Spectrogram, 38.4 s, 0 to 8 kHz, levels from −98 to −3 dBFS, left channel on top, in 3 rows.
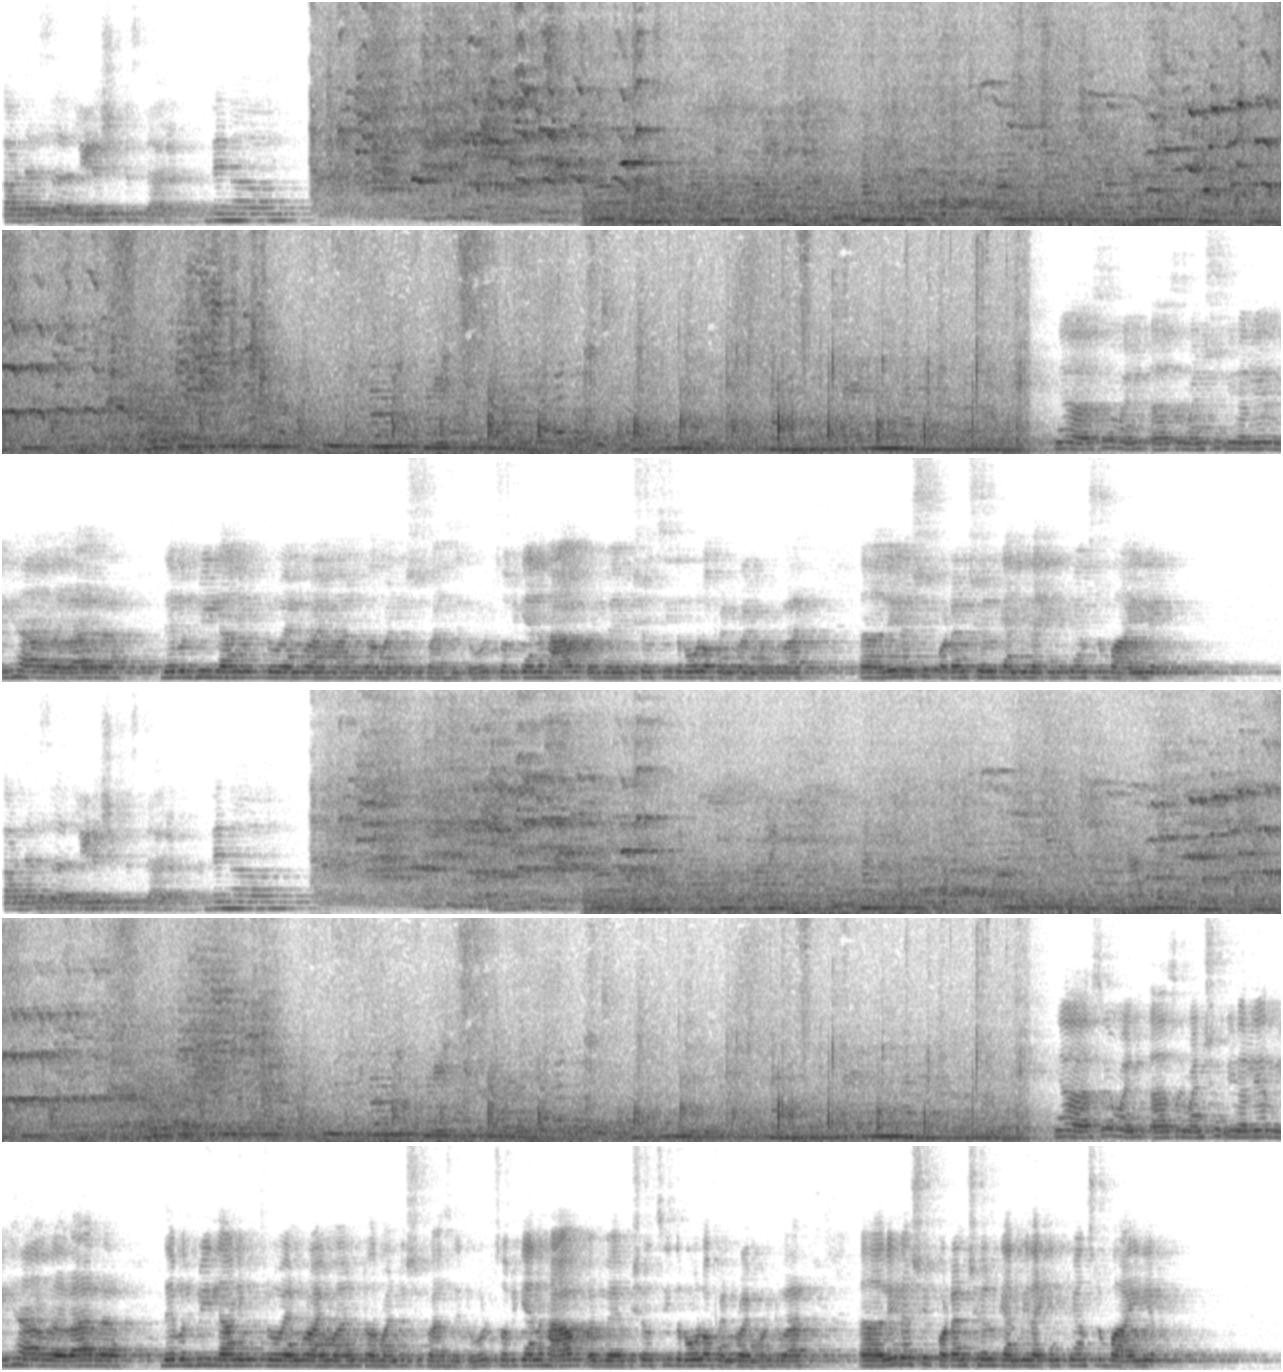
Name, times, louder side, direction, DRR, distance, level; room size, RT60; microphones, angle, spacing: voice 1, 0.0-1.8 2.0-2.9 4.2-12.8 13.2-18.8 19.9-20.1, equal, ahead, -2 dB, 3.6 m, -44 dB
sound 1, 3.1-15.4, left 4 dB, 55° left, 5.3 m, -37 dB
sound 2, 5.8-23.1, left 2 dB, 25° left, 0.8 m, -34 dB
voice 2, 23.3-26.8 27.1-33.7 34.1-37.1, right 3 dB, 55° right, 7 dB, 1.1 m, -36 dB
25.0 x 17.5 x 6.8 m, 2.3 s
head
